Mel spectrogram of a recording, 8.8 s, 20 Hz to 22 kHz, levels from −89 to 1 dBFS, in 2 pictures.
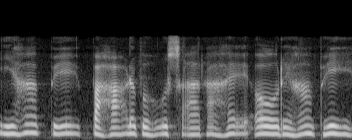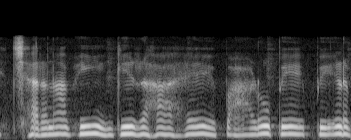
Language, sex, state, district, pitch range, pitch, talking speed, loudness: Hindi, female, Maharashtra, Chandrapur, 190-210 Hz, 200 Hz, 125 wpm, -21 LUFS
